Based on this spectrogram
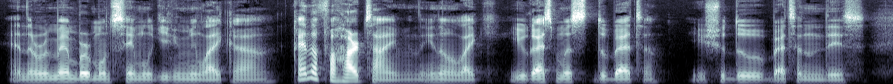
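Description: A man with a Portuguese accent, fairly low pitch and moderate pace, in a very clean recording with a silent background and a dry, close sound with no echo. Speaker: former racing driver. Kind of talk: interview. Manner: halting.

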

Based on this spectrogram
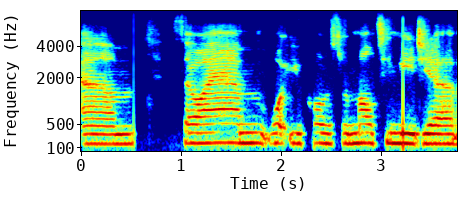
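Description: At a fairly slow pace, a woman speaks in a flat monotone with a very deep, low pitch. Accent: English. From England. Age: 50s. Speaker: visual artist. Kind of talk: casual interview chat. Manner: hesitant, many fillers.

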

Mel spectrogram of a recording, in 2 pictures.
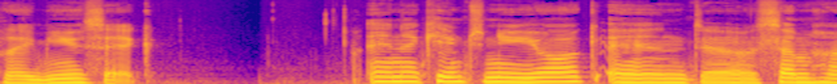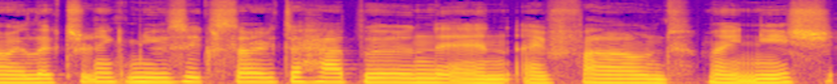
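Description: With a Japanese accent, a woman speaks at a medium pitch in a dark, mellow tone with fairly even intonation. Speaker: musician. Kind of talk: casual interview conversation. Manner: careful, deliberate wording.

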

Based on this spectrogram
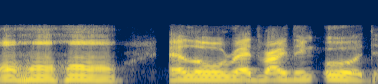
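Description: A man puts on a character voice with a French accent, pitched fairly high.

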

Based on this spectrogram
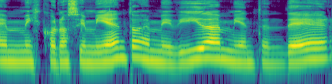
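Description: Using an ordinary speaking voice, a woman talks at a medium pitch and with fairly even intonation. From Havana, Cuba. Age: young. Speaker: actress. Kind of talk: radio interview. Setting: radio studio.

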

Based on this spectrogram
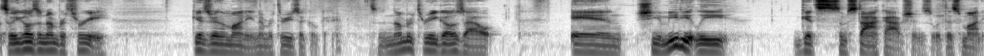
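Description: The man's pitch is very deep and low. He keeps a moderate pace with long, frequent pauses. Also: ordinary pitch variation. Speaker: podcast co-host. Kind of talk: casual chat. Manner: mush-mouthed.

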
